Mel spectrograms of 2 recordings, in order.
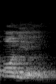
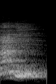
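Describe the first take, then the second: First: Onion as "ON-io"; mispronunciation. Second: Onion as AN-yun; correct pronunciation. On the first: Teacher shows what not to say, mispronunciation. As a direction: round the start of "onion" to o. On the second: Teacher models the right form, correct pronunciation. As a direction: open "a" to start "onion". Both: Shown as a demonstration. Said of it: "not onion".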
